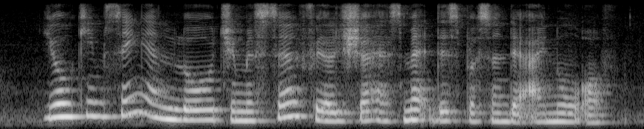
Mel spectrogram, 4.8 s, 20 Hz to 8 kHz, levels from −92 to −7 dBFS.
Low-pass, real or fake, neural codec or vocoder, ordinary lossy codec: 7.2 kHz; real; none; none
